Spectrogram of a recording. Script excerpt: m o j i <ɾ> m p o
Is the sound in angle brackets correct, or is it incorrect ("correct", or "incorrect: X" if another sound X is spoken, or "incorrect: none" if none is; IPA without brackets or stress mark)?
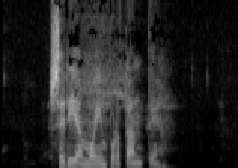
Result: incorrect: none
